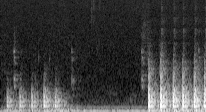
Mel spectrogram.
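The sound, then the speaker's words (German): Knocking on a door in a radio drama scene: a steady run of rhythmic knocks, a brief lull, then a louder, firmer series of knocks. “Wer klopft denn da? Herein!”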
